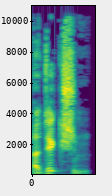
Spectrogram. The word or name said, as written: addiction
